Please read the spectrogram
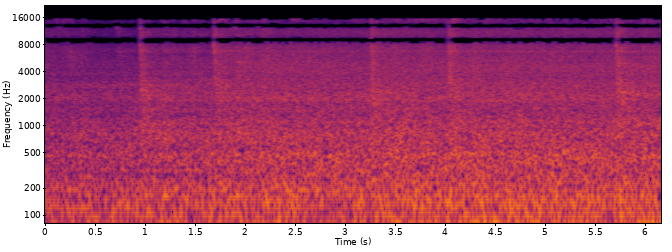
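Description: A JR Hokkaido local electric train pulling out beside the platform: a low rumble of wheels on rails that grows a little louder, broken by about half a dozen uneven clacks as the wheels cross rail joints and points.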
